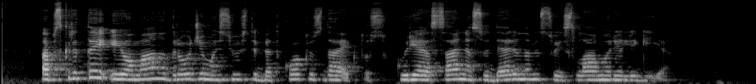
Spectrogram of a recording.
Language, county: Lithuanian, Telšiai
